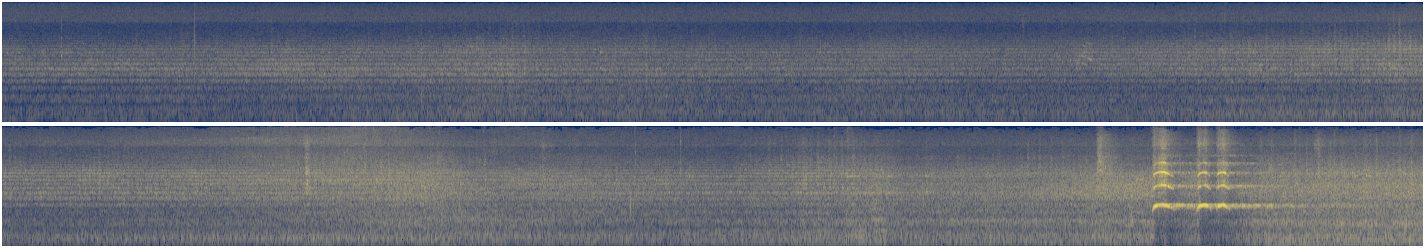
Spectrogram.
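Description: A train approaching and growing steadily louder, with two short horn blasts near the end.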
